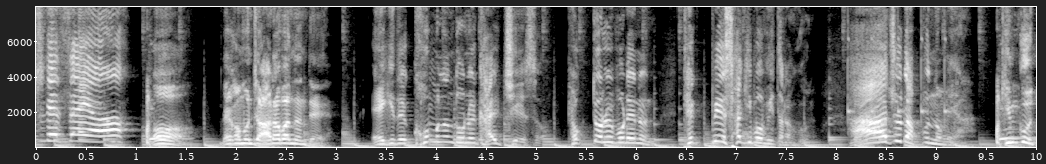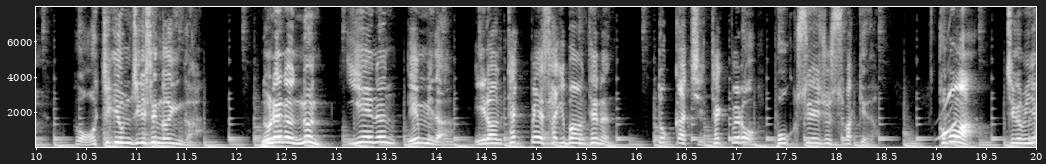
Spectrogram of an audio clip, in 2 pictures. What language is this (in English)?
Korean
